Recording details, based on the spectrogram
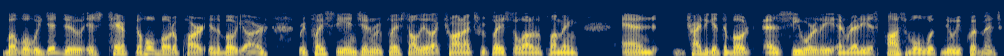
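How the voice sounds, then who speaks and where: A man as an interview guest, a sailor and public speaker, telling his story in a reflective, measured way. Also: on the low side, dry recording. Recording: dry, phone-like line.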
